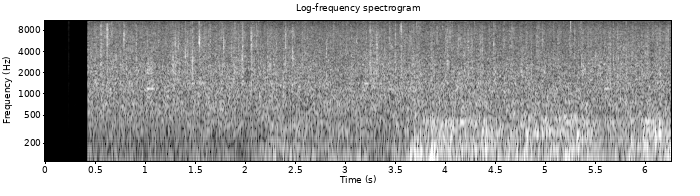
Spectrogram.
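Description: Rain falling steadily with scattered drop ticks, and a low rumble of thunder building from about three and a half seconds in.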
